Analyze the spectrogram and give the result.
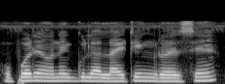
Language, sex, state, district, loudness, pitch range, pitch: Bengali, male, Assam, Hailakandi, -15 LUFS, 155-175 Hz, 165 Hz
